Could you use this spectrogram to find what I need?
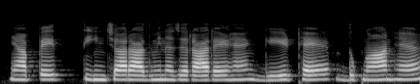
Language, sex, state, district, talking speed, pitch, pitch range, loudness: Hindi, female, Jharkhand, Deoghar, 185 wpm, 220 Hz, 215-225 Hz, -16 LUFS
